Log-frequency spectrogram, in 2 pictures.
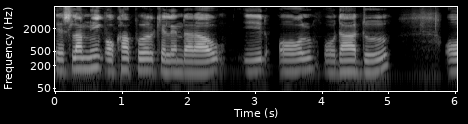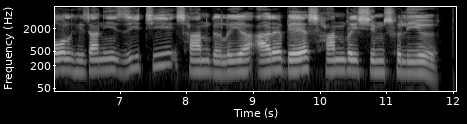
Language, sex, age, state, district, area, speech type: Bodo, male, 18-30, Assam, Chirang, rural, read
